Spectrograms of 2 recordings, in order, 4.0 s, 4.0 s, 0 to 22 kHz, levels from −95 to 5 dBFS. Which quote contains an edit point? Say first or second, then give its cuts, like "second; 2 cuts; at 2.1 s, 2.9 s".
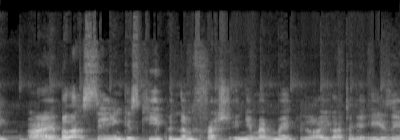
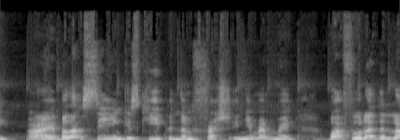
first; 1 cut; at 3.0 s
